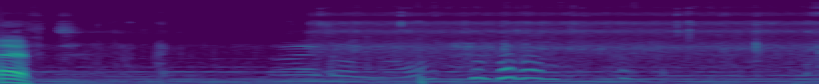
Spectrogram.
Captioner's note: laughing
